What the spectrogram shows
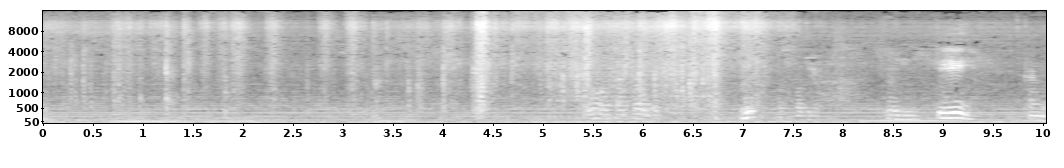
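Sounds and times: plastic bag rustling: 0.0s - 7.6s.

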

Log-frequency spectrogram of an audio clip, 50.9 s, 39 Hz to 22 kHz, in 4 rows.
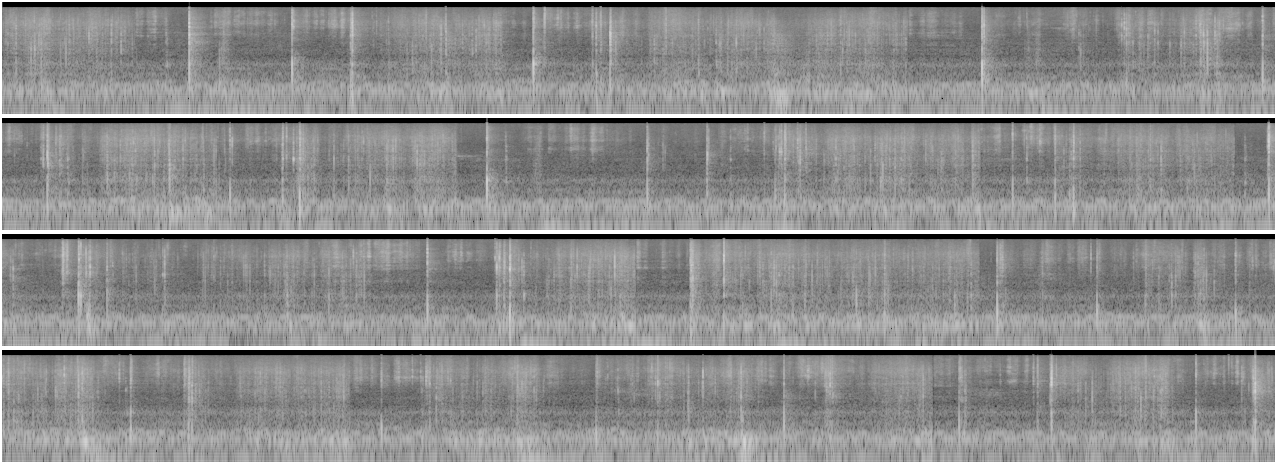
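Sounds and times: low hum: 0.0s - 22.8s
hands crumbling chalk powder: 0.0s - 50.9s
sharp crackles: 13.2s - 17.3s.

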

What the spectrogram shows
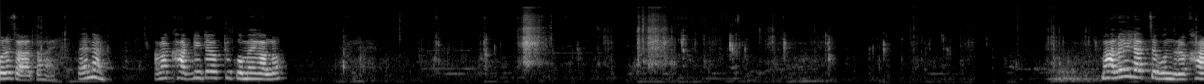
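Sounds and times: chewing: 0.3s - 1.6s, 3.3s - 11.0s
fingers squishing wet food: 3.3s - 11.0s.

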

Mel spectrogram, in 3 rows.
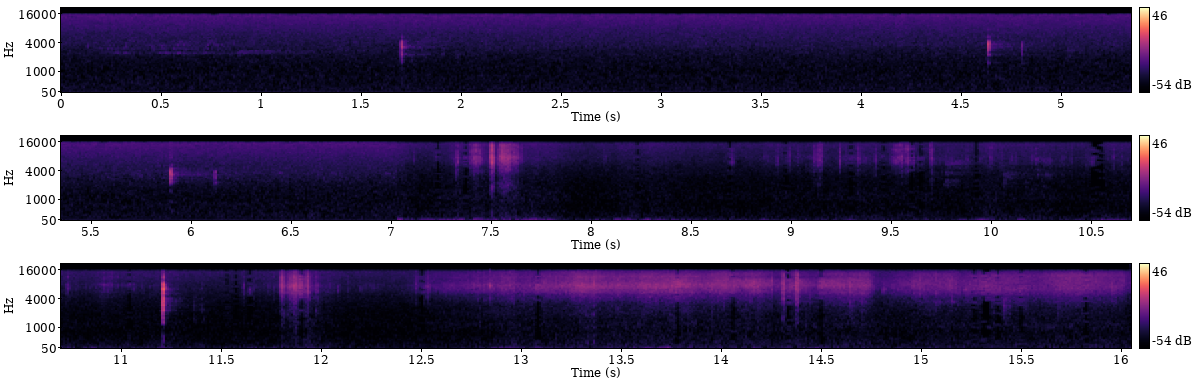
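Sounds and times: bird sharp clicks: 1.6s - 1.9s, 4.6s - 5.0s, 5.8s - 6.3s.

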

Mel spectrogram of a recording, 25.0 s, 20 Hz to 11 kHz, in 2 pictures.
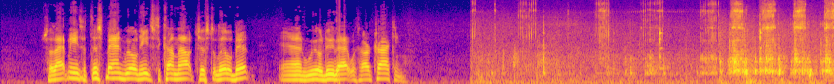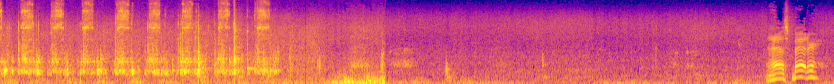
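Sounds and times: ratchet wrench clicking: 7.1s - 8.2s, 8.9s - 16.8s.

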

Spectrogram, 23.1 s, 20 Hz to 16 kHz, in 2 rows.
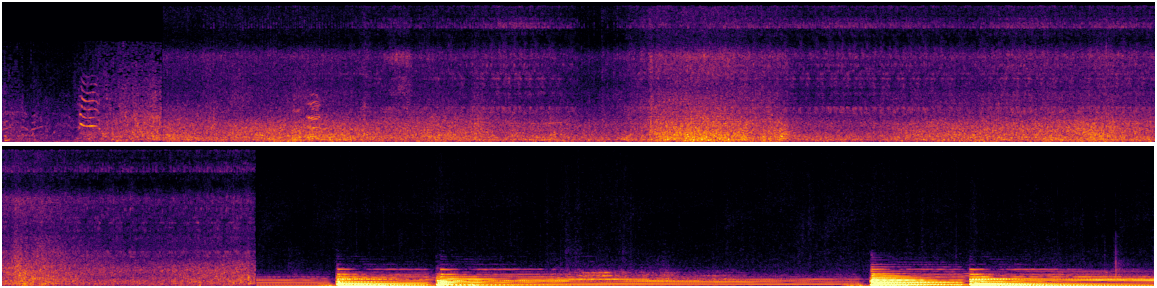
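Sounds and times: ocean surf breaking: 0.0s - 14.8s, 16.2s - 23.0s
piano music: 14.1s - 23.0s.

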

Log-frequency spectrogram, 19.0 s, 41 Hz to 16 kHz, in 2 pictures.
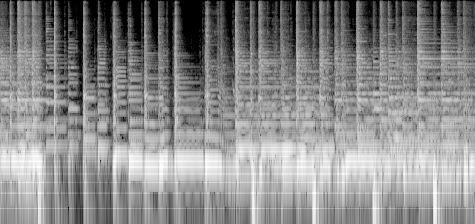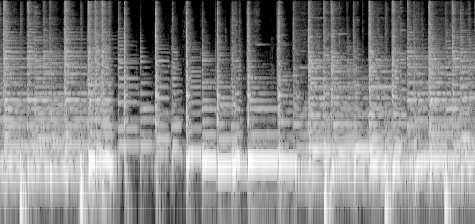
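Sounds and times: acoustic guitars strumming: 0.0s - 19.0s
picked guitar notes: 0.0s - 19.0s
low thump on the beat: 18.3s - 18.7s.

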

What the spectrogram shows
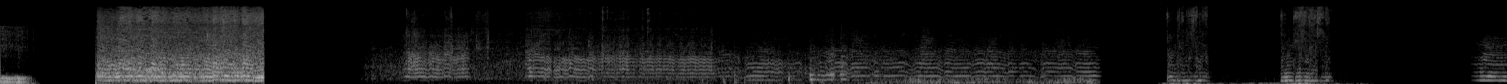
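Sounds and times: flies buzzing: 1.0s - 2.7s, 4.0s - 11.0s, 14.7s - 15.0s.

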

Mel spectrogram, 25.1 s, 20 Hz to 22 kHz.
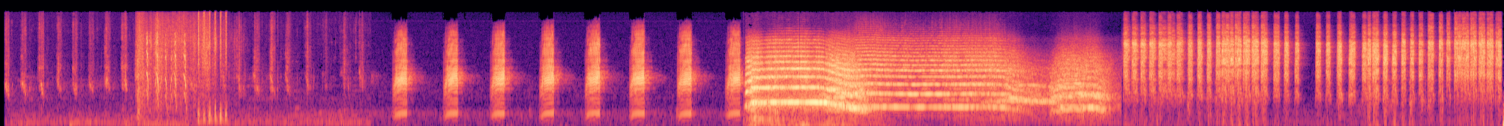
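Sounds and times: duck quacking: 6.6s - 13.5s
elephant trumpeting: 12.4s - 18.7s.

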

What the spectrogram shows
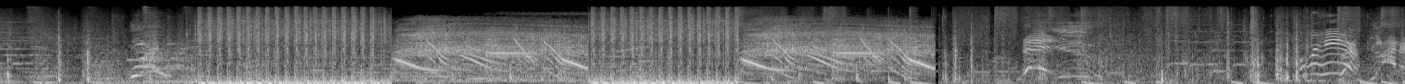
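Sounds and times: automatic gunfire: 1.9s - 3.9s, 5.9s - 8.0s.

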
